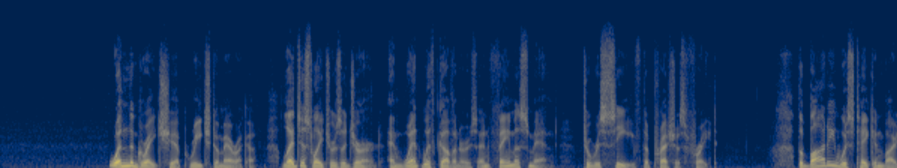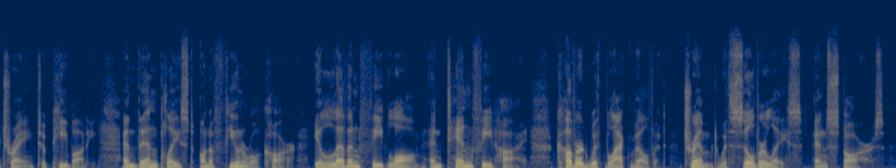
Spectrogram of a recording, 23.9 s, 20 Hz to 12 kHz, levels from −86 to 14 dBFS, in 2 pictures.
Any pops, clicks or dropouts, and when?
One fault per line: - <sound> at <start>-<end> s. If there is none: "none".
none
